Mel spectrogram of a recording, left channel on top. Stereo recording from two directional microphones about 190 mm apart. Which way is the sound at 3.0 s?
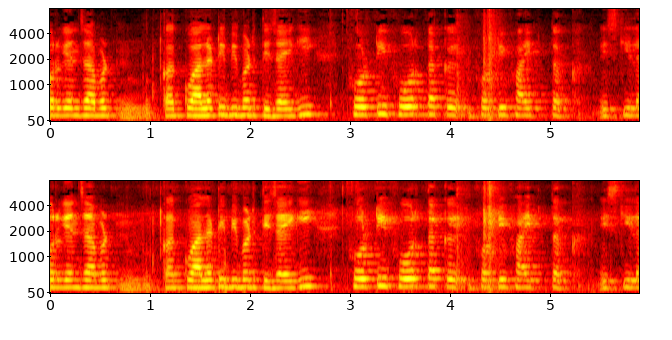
15° left (ahead or behind).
